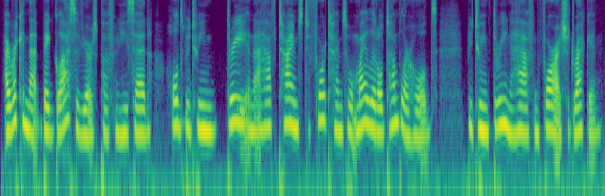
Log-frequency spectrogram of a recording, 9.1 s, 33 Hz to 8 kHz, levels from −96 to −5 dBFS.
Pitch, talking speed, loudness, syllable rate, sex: 215 Hz, 230 wpm, -19 LUFS, 5.4 syllables/s, female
